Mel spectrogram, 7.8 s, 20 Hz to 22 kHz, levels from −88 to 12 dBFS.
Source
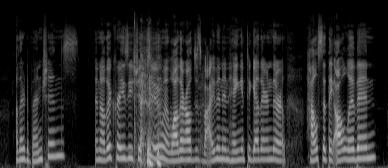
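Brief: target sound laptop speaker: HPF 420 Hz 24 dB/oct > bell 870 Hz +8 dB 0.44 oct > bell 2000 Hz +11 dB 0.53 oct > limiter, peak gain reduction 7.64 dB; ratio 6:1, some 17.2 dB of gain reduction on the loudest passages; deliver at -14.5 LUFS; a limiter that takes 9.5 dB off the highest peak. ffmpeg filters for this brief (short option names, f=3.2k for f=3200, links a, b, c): -af "acompressor=threshold=-35dB:ratio=6,alimiter=level_in=8dB:limit=-24dB:level=0:latency=1,volume=-8dB,highpass=f=420:w=0.5412,highpass=f=420:w=1.3066,equalizer=f=870:t=o:w=0.44:g=8,equalizer=f=2k:t=o:w=0.53:g=11,volume=29dB,alimiter=limit=-4dB:level=0:latency=1"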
